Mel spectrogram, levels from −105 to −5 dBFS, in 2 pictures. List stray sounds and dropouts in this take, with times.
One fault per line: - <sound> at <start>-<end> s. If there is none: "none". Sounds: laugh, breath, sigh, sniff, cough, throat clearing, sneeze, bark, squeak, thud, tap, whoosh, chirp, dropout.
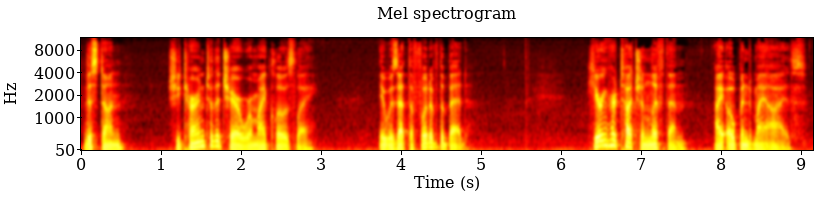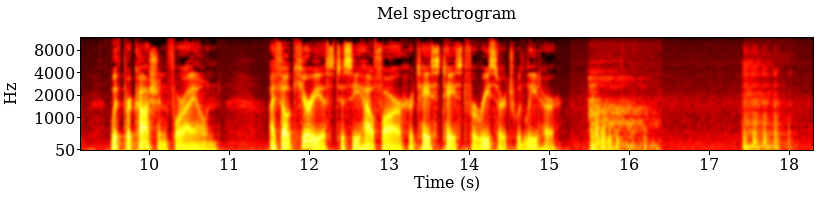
- sigh at 15.5-16.4 s
- laugh at 17.4-18.1 s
